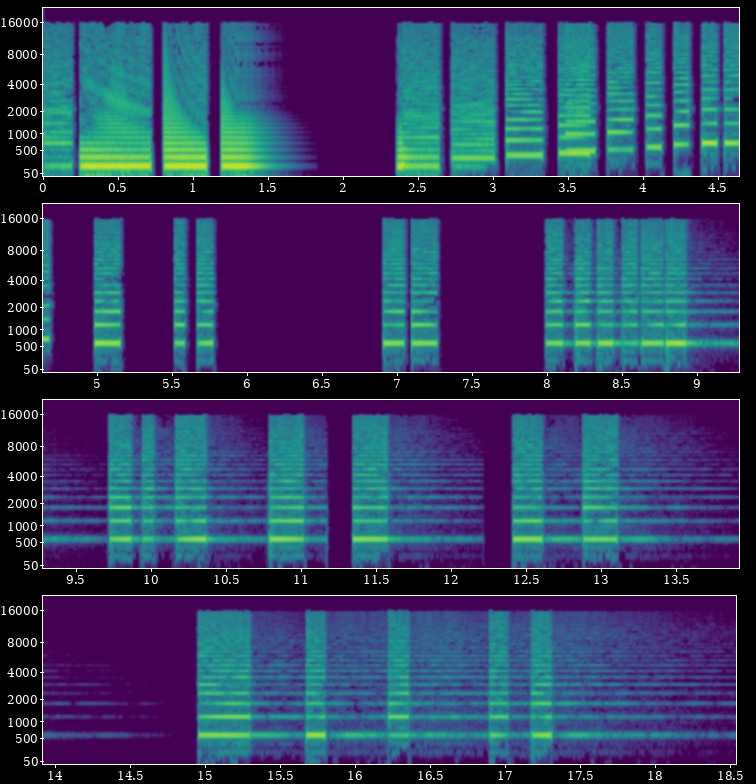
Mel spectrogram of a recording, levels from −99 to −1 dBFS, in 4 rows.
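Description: At 1.29 s the sound stops being fresh and gets stretched out as a buzz or hiss that fades, then drops to silence for about 630 ms before the audio picks up again at 2.41 s. That's most likely a long network dropout: around a second of audio never showed up, the receiver filled the gap for roughly 1.1 s, and when things resumed the missing chunk was simply gone, with the timing shifted by something like 70 ms.

Right after, from 2.49 to 3.26 s, there's a jitter buffer speed-up. After the gap, the buffer was holding more audio than it wanted, so the receiver trimmed many tiny pitch-period-sized slices to catch up, somewhere around 70 ms in total. The audio plays at about 108% speed with the pitch unchanged, which is enough to make that stretch sound hurried.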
